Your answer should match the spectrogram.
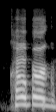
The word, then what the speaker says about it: Coburg: own page it's Coburg Coburg breads it's spelled just like co-burger without the ER and it's Coburg breads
